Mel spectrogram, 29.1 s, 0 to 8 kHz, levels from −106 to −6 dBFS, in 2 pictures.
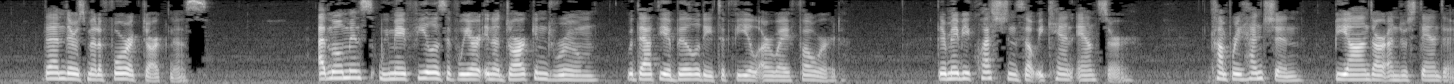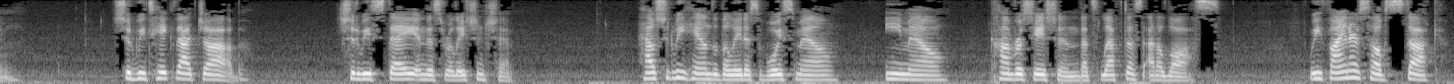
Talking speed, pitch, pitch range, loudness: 140 wpm, 175 Hz, 155-195 Hz, -20 LUFS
